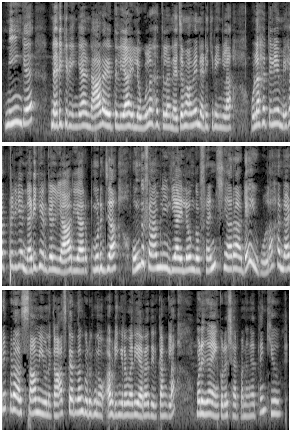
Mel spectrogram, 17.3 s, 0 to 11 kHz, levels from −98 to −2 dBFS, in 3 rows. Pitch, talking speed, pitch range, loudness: 280 Hz, 130 wpm, 255-310 Hz, -17 LUFS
